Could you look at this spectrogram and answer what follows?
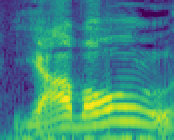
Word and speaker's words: Jawohl: But for them, they would spell even that with a J because you say that like a Y in German, right? Jawohl, it's spelled with a J.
